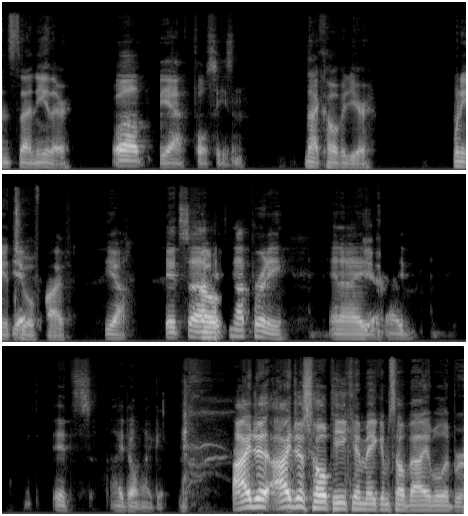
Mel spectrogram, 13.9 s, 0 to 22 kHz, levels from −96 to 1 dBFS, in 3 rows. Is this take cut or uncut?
cut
